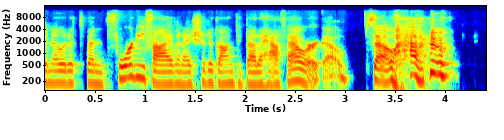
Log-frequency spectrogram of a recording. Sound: laughs

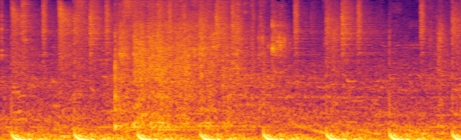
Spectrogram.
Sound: ice scraping

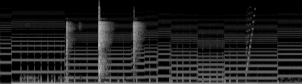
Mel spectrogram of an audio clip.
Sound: clap clap clap

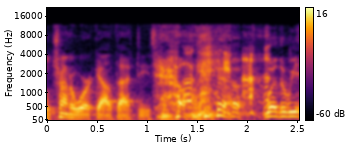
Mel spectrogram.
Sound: laughing

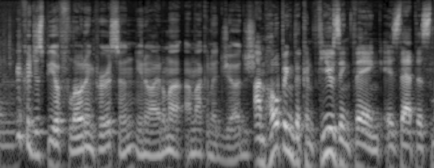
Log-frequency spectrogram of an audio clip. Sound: none

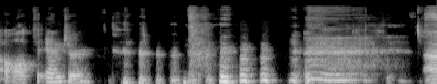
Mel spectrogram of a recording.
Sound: laughs

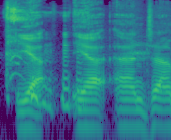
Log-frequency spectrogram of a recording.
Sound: laughing

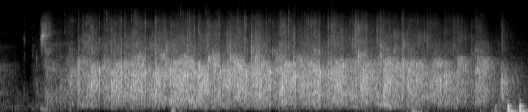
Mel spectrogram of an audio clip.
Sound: applause

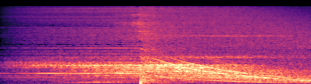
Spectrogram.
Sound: soft swooshing sound

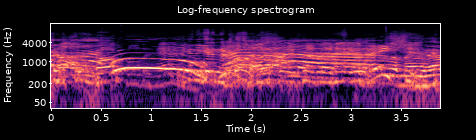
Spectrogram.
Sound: all cheering

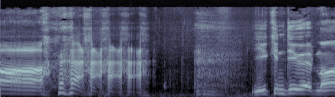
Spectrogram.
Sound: laughing

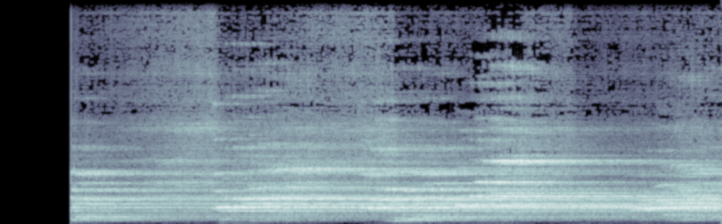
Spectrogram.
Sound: sound of alien world

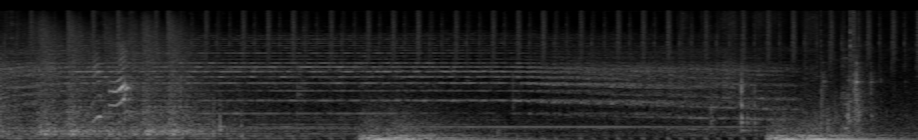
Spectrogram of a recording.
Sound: the siren screaming

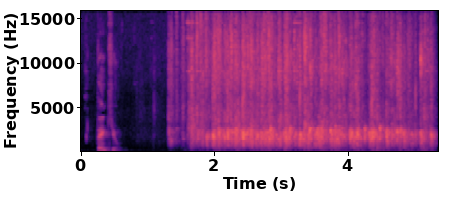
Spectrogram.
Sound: applause

